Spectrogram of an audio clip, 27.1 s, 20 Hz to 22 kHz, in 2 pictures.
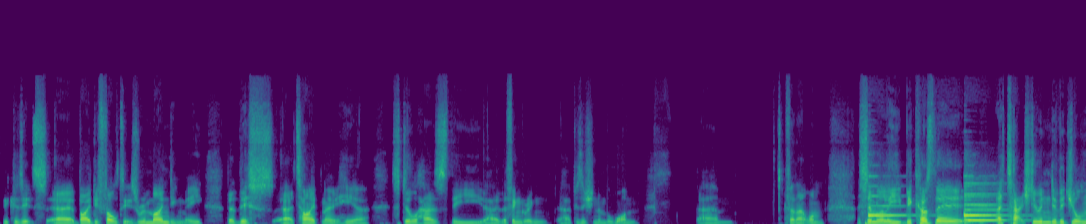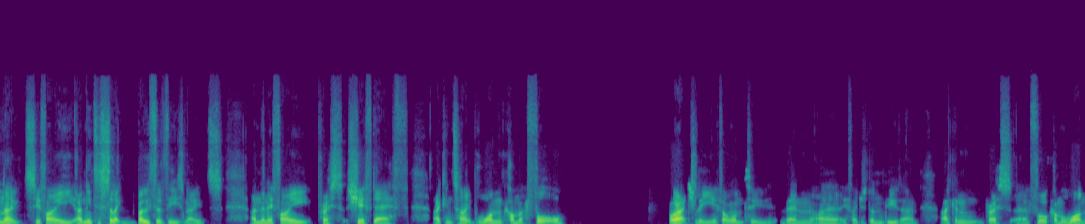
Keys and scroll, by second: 16.4 shift+f, 19.8 4, 21.0 Return, 23.0 super+z, 25.2 shift+f, 26.2 4, 26.6 1, 27.0 Return.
